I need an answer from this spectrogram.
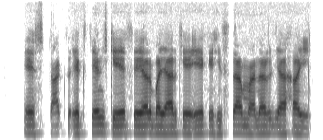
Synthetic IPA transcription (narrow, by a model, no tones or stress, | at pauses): esʈaːkseːkst͡ʃẽːnd͡ʒkeseəɾbəjaːɾkeeːkeɦɪsːamaːnəld͡ʒahaːi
